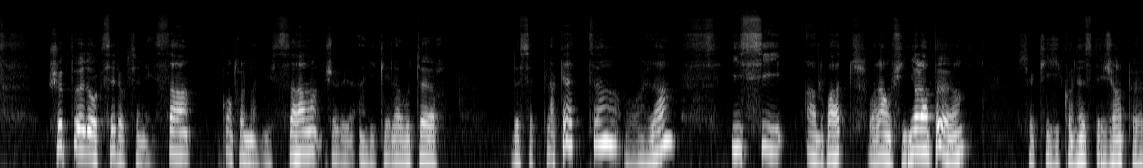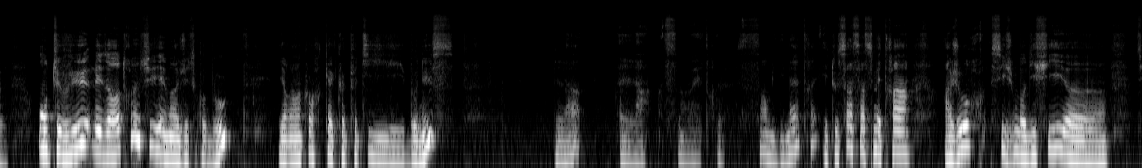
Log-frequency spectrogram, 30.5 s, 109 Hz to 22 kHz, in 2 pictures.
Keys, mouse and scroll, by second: 0.2-1.5 scroll up 2, 1.5 click, 2.9 ⌨, 3.3 click, 5.1-8.7 drag, 8.7 middle click, 8.9-10.1 scroll down 2, 10.1-11.2 middle drag, 10.1-10.9 scroll down 1, 11.3-13.5 scroll up 2, 11.9 middle click, 12.7-13.9 middle drag, 13.5-13.9 scroll up 1, 13.9-16.2 drag, 16.5-17.6 drag, 18.6-21.2 drag, 21.9 click, 23.5 click, 24.8-28.0 drag, 28.0-28.5 scroll down 2.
